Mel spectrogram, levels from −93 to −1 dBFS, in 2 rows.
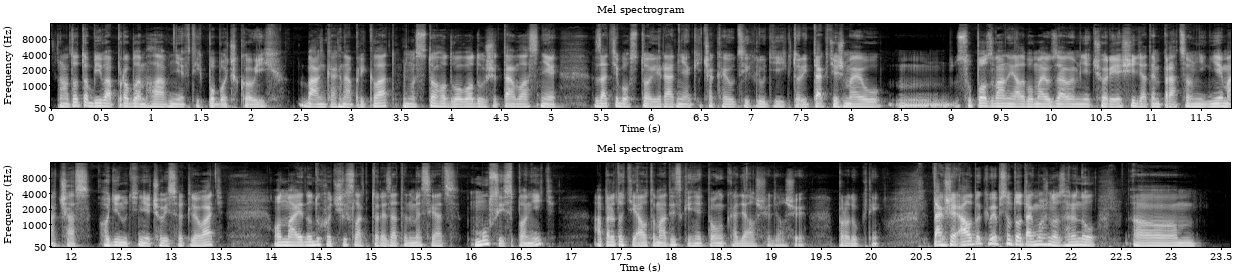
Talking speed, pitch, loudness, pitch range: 180 wpm, 110 Hz, -18 LUFS, 105-120 Hz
